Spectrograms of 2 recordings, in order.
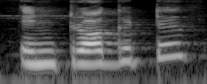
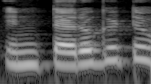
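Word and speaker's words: interrogative: अब हम आते हैं इंट्रोगेटिव या प्रश्नवाचक सेंटेंसेस की तरफ। इनको ज़्यादातर लोग इंटेरोगेटिव बोलते हैं, लेकिन इसकी करेक्ट प्रोनाउंसिएशन है इंट्रोगेटिव।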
